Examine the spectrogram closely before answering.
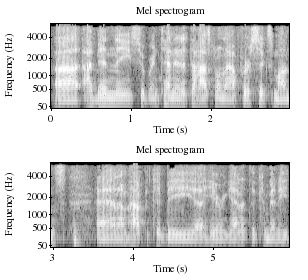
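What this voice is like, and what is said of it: Slight New Jersey accent, fast. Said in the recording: “I'm from New Jersey, so I can talk really fast, and, even with a slight accent.”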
